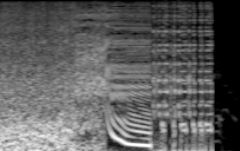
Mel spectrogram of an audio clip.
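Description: Harsh, heavily distorted noise from digitally mangled cartoon audio, very loud throughout. About halfway through a sound drops steeply in pitch, then the noise breaks into choppy stutters near the end.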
